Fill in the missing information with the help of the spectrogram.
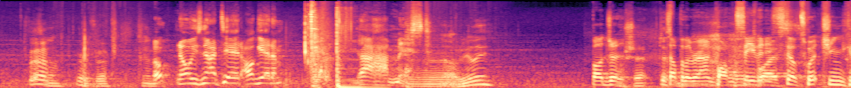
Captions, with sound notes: yeah, that's fair Nope, no he's not dead, I'll get him *twang thunk* Ah missed oh really? - Bodger - bullshit top of the round just bop him twice you can see that he's still twitching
